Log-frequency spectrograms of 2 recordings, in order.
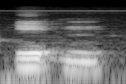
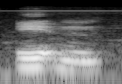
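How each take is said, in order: First: The middle T is silent. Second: The same.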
